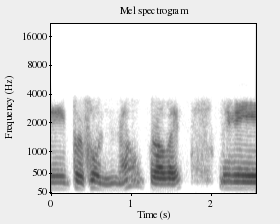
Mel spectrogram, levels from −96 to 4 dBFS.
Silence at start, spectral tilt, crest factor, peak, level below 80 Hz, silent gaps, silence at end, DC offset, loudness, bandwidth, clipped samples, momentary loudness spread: 0 s; -1 dB/octave; 16 dB; -14 dBFS; under -90 dBFS; none; 0 s; under 0.1%; -31 LUFS; 3.7 kHz; under 0.1%; 13 LU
